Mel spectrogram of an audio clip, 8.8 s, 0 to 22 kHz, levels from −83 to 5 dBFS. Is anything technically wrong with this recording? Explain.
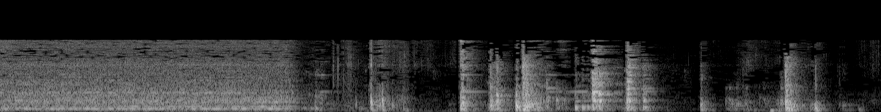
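Yes. Throughout the clip, the sound has likely passed through heavy MP3 compression at a very low bitrate, which fits roughly 16 kbps. With so few bits available, the encoder cuts the treble at a fixed point and discards weaker frequency lines, bringing them back in some frames and dropping them in others. Nothing is heard above about 5 kHz, so the audio sounds dull and boxed-in. The flickering lines give it a watery, swirling texture with metallic chirps, and sharp attacks sound smeared.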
